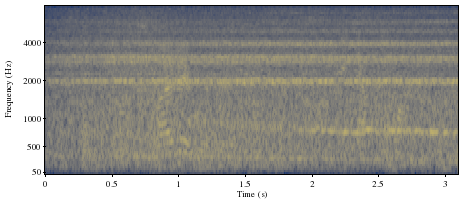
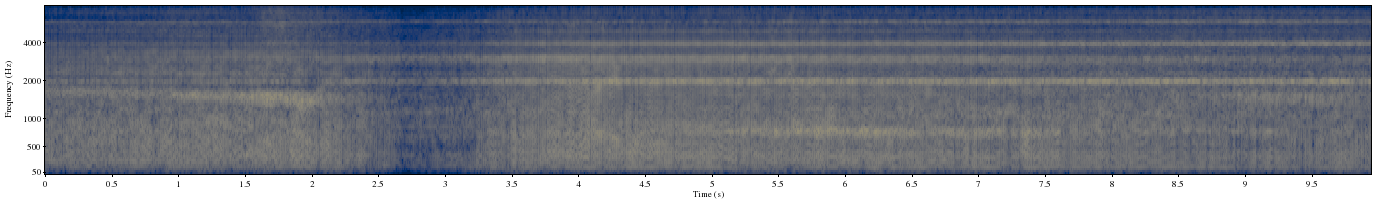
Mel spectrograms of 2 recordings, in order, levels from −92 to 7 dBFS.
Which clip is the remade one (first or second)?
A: second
